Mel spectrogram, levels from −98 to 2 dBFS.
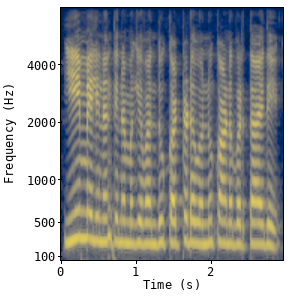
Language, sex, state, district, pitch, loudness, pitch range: Kannada, female, Karnataka, Bidar, 255 Hz, -13 LUFS, 245-270 Hz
